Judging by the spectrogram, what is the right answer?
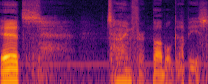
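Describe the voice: A man whispers in a hoarse, raspy, put-on character voice. His tone is bored.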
